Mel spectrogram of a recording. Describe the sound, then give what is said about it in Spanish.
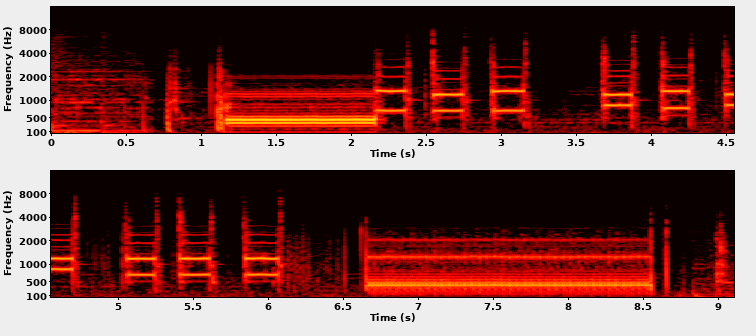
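Telephone call being placed for a call-in segment: a steady dial tone, then a rapid run of many keypad beeps at shifting pitches, followed by another long continuous tone and a final short beep. “Arisbel García Méndez me hace señas de que tenemos la primera llamada para esta sección a través del hilo telefónico. Allá vamos.”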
